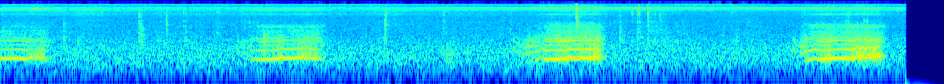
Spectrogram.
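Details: Siamese cat, an older male, snoring while asleep: four slow, buzzing snores about one every four seconds, with quiet stretches between; ordinary snoring.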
